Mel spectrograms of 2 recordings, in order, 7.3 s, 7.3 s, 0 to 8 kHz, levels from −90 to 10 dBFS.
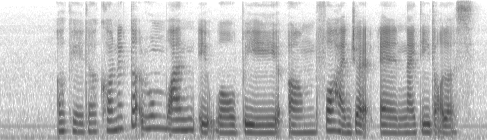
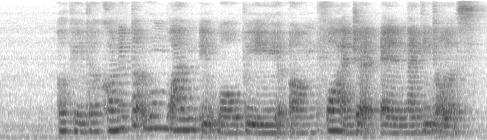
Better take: first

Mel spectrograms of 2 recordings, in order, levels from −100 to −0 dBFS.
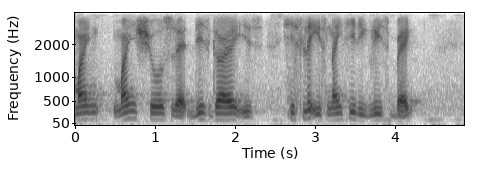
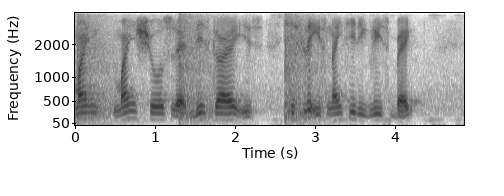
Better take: first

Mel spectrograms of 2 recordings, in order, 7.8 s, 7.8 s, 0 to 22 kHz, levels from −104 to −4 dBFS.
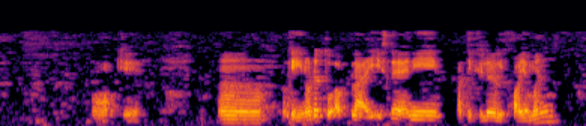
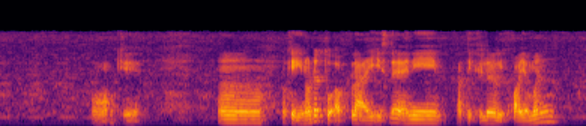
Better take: second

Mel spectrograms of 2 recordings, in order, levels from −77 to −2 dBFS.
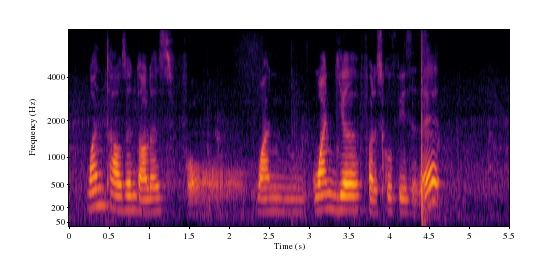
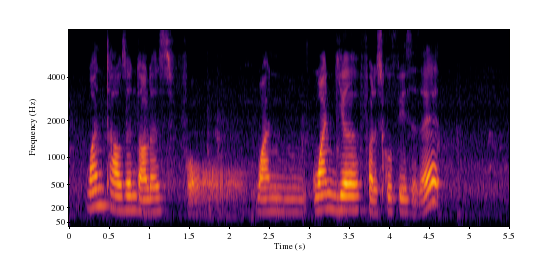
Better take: second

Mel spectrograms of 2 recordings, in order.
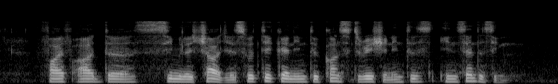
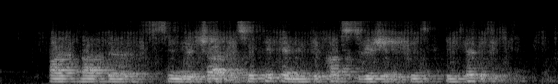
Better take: first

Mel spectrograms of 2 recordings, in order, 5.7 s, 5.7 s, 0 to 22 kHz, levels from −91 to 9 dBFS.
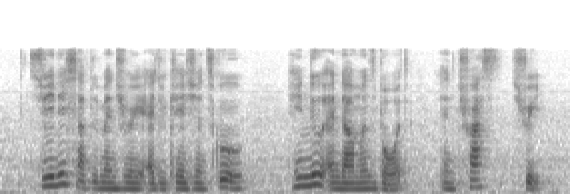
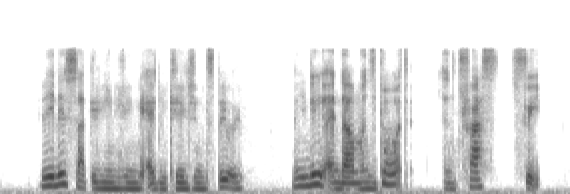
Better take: first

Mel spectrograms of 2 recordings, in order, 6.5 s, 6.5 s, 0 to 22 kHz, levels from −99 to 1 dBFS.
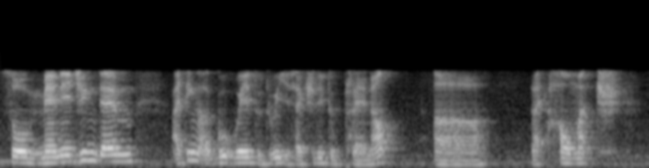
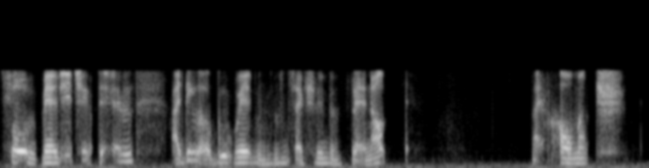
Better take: first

